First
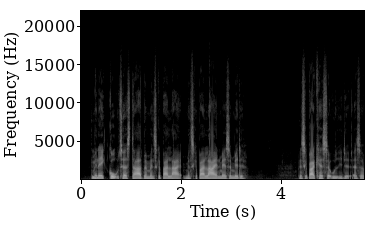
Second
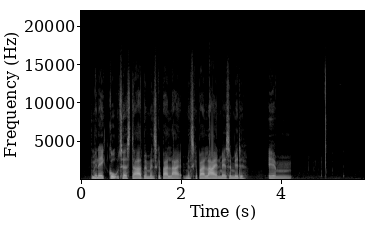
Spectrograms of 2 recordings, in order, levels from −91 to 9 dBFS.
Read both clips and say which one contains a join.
second; 1 cut; at 3.7 s

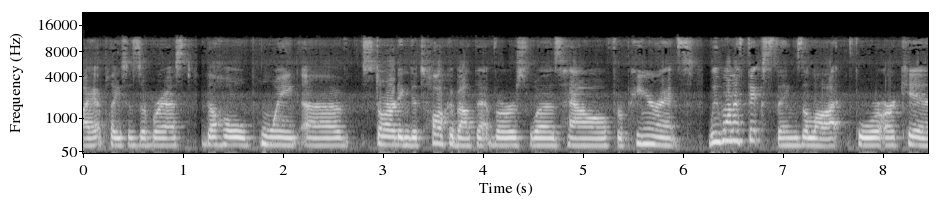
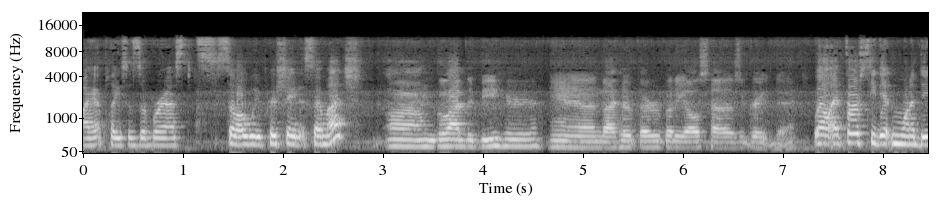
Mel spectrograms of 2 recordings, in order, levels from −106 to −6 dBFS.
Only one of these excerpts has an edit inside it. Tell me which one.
second; 1 cut; at 1.1 s

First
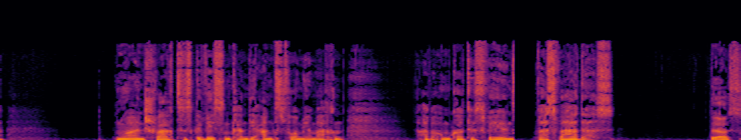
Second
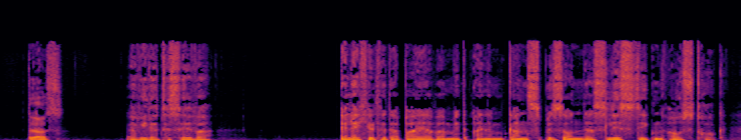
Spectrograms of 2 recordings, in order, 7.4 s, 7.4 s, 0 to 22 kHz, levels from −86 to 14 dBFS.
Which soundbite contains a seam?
first; 1 cut; at 5.1 s

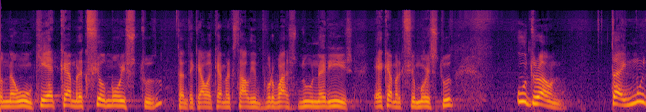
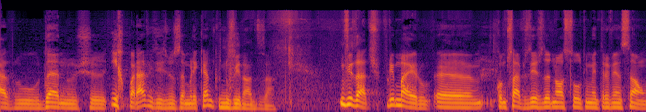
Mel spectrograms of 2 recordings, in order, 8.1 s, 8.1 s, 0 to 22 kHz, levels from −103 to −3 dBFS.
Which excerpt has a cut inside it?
second; 1 cut; at 2.7 s

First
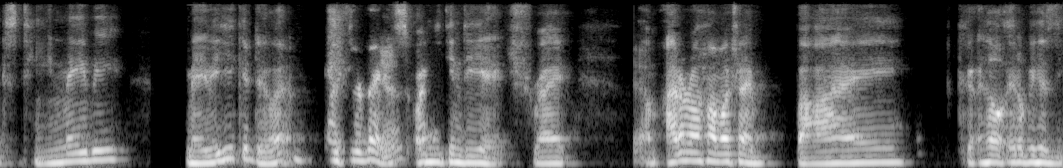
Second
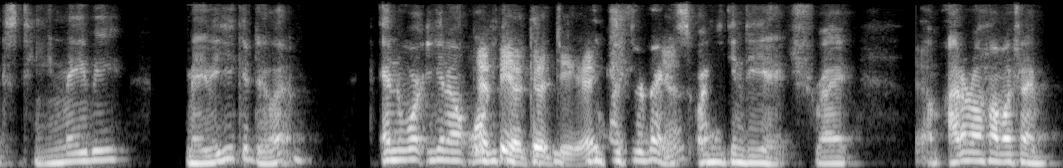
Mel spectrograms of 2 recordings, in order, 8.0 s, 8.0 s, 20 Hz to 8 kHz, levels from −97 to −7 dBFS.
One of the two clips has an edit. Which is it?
first; 1 cut; at 2.4 s

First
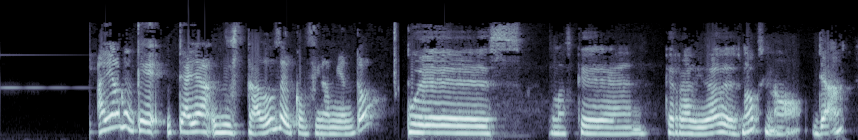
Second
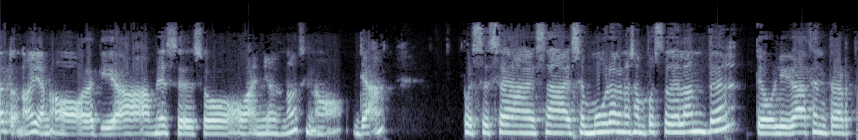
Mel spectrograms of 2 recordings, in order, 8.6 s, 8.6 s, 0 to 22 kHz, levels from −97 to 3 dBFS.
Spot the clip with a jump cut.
first; 3 cuts; at 4.0 s, 5.5 s, 7.6 s

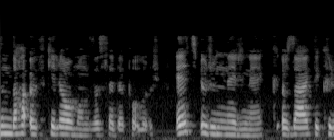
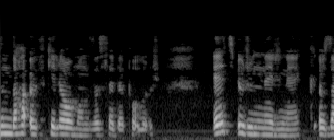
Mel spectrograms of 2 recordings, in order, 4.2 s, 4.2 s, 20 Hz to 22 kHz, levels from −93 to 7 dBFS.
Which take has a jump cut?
first; 1 cut; at 2.1 s

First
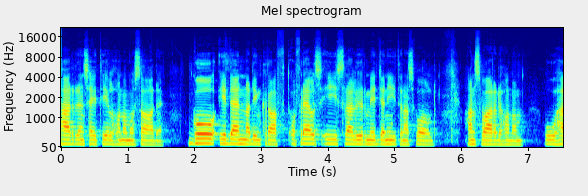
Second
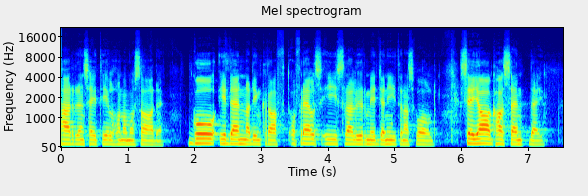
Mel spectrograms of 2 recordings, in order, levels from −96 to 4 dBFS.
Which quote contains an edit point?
first; 1 cut; at 6.0 s

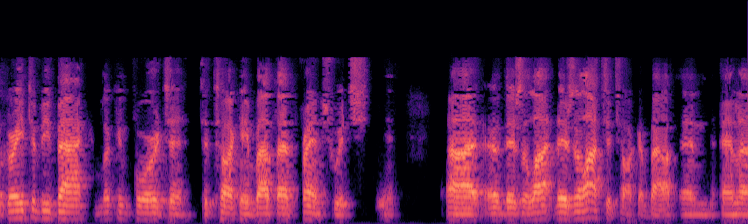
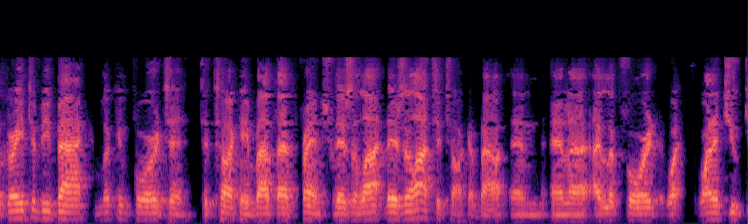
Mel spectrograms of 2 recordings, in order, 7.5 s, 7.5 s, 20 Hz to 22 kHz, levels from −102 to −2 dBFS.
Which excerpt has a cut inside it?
second; 1 cut; at 3.3 s

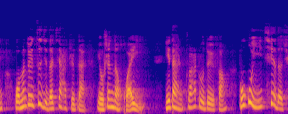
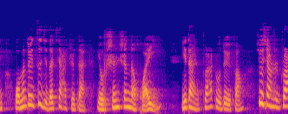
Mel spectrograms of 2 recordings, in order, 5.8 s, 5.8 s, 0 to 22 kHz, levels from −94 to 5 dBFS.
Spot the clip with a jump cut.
first; 2 cuts; at 2.1 s, 4.7 s

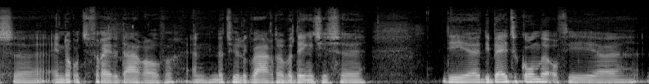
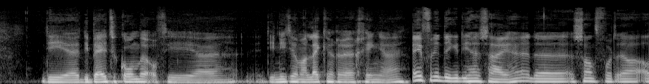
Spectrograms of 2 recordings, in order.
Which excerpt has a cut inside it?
second; 1 cut; at 4.1 s

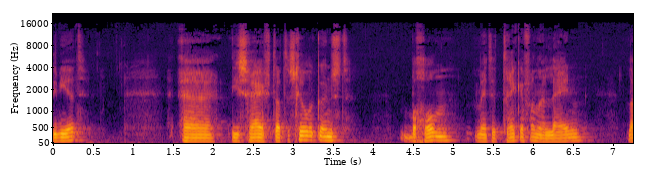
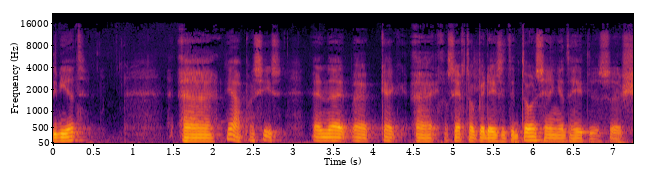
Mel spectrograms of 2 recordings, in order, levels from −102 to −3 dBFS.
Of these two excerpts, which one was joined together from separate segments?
second; 2 cuts; at 2.1 s, 4.8 s

